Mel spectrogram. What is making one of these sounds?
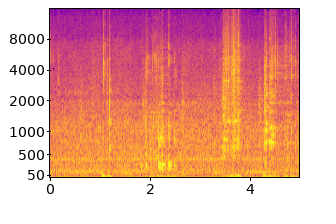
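Chopsticks clink and scrape against a metal pot.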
